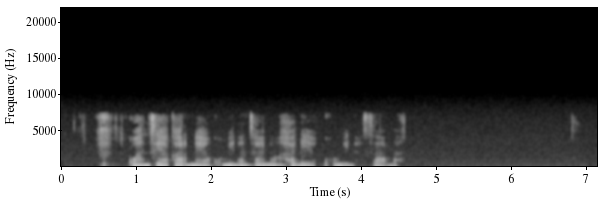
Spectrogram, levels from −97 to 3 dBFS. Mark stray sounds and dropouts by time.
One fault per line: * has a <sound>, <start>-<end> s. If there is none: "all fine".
all fine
